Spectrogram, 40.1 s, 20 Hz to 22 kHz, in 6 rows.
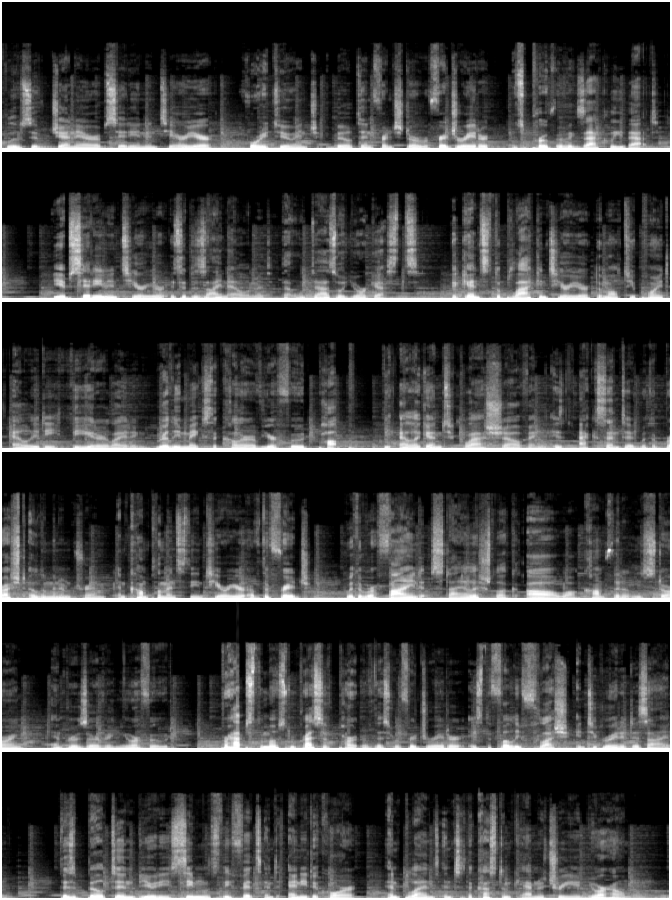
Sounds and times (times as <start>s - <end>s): Speech: 0.0s - 6.6s, 7.2s - 39.8s
Music: 0.0s - 40.0s.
